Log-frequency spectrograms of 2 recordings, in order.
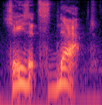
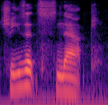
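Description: First: Louder, slow punch on each word; emphatic product announcement. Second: Soft, slow read of the name; understated snack name. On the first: Pretend. Correcting himself on the snack name, emphatic and slow. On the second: Real, not acted. Reading a snack name to himself, softly and slowly. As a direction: say it quietly, drawn out.

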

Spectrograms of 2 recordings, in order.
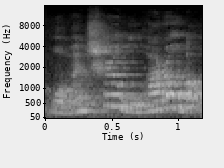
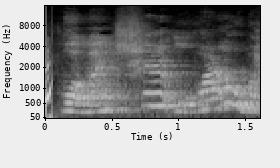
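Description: First: A bit slow, even; slower repeat. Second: Very slow, syllable by syllable; slow model phrase. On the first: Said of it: "어". (다시 조금 천천히) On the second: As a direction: spell it out slowly for learners. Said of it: "우리 어떻게 얘기해요?". (학습자를 위해 아주 천천히 또박또박) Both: Shown as a demonstration.

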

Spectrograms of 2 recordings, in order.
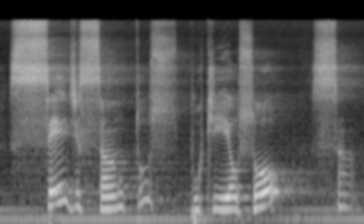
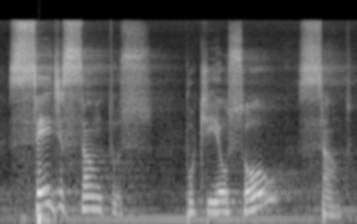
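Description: Both takes have the same delivery.

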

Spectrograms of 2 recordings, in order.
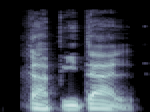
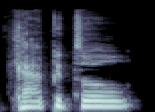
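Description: First: Capital in Spanish, flat even stress, kapital; teacher gives Spanish Capital right after the English; Spanish pronunciation. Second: Capital in English, higher, as kapitol; teacher contrasts English Capital with the Spanish, higher pitched; English pronunciation. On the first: Teacher gives the Spanish version. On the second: Teacher says the English word higher. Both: Shown as a demonstration.

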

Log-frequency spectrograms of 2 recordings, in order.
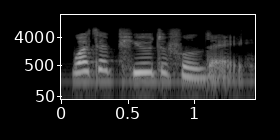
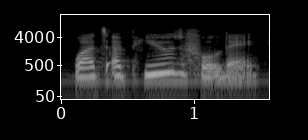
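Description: First: High, bright exclamation about the day; higher pitched joyful exclaim; delighted exclamation. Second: Said in the usual way. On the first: Shown as a demonstration. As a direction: sing out your delight at the day. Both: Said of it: "shows strong feelings".

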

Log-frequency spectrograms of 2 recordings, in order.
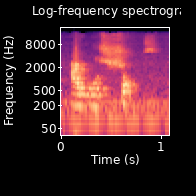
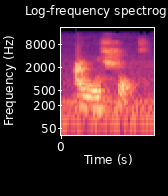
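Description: No difference in how they are said.

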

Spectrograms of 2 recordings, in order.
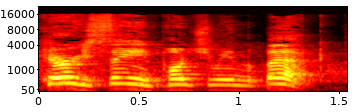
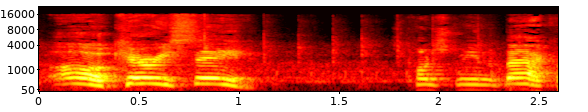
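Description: First: Said in the usual way. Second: Real gamer indignation, a bit louder; indignant repeat. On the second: Real, not acted. Repeats outraged game report.

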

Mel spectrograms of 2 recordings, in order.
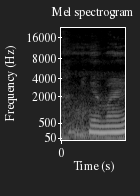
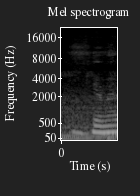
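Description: Both takes have the same delivery.

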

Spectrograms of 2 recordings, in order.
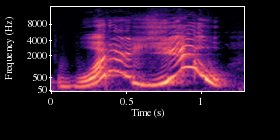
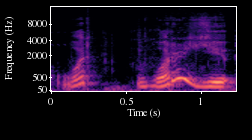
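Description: First: Louder, higher and slower; excited call. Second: Said in the usual way. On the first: Real, not acted. Gamer spots a new dog, excited call. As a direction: call out in delight.

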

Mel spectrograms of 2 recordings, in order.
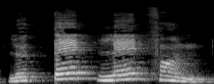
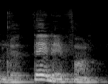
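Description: First: "téléphone" very slow, higher and louder, each é held; syllable-by-syllable model. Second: Said in the usual way. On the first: Shown as a demonstration. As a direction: hammer out "téléphone" in long separate syllables. Teacher models each accented syllable. ("téléphone" مقطّعة بشوية وبصوت عالي)

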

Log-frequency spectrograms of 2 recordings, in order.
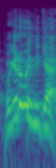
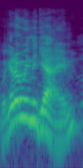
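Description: First: Voice breaking. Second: Said in the usual way. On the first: Real, not acted. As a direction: pitch jumps up as the voice cracks. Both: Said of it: "how about that for a voice break".

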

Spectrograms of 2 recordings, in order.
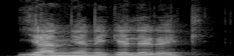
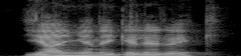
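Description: No difference in how they are said.

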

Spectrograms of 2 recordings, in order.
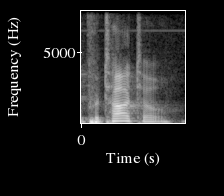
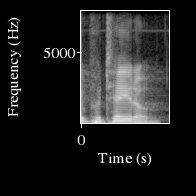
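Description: First: "potato" with a broad ah, po-TAH-to; "potato" pronounced puh-TAH-toh; potato the other way. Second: "potato" with a long ay, po-TAY-to; "potato" pronounced puh-TAY-toh, the usual way. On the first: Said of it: "You would say tomato". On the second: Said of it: "I would say tomato". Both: Shown as a demonstration.

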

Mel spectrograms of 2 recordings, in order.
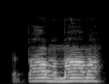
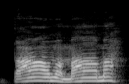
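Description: First: High, loud mock South American accent on Bahama Mama; a second, more confident go at the South American accent; better South American accent. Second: High, loud, hammed-up South American accent on Bahama Mama; a cheesy put-on South American accent, sung out; bad South American accent. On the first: Vlogger retries the juice name in a South American accent. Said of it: "The accent's getting better". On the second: Vlogger naming a juice in a mock South American accent. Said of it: "That was a really bad sort of Southern South American accent".

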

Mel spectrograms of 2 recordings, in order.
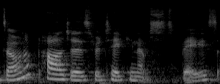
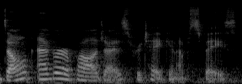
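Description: First: Said in the usual way. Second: "ever" leaned on and falling firm; stress on ever. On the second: Real, not acted. Telling the gym woman firmly, stress on "ever". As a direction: punch "ever" in "Don't ever apologize".

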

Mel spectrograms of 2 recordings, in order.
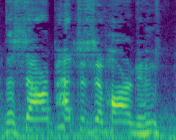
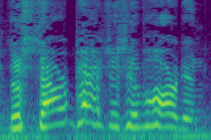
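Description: First: Said in the usual way. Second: Slower, higher, the Sour hit hard; mock dramatic announcement. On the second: Shown as a demonstration. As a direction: proclaim it like grave news, drawn out.

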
